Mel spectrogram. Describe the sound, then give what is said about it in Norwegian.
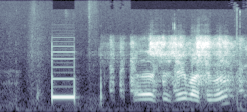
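A single loud, short telephone keypad tone beeps once as someone dials a phone call, followed by people talking and some background noise. “Uh, greit, da ringer jeg dem, da.”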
